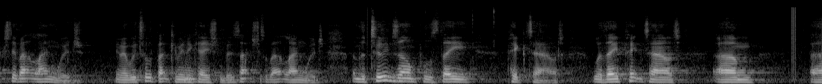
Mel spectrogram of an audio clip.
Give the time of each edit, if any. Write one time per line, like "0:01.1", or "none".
0:02.6

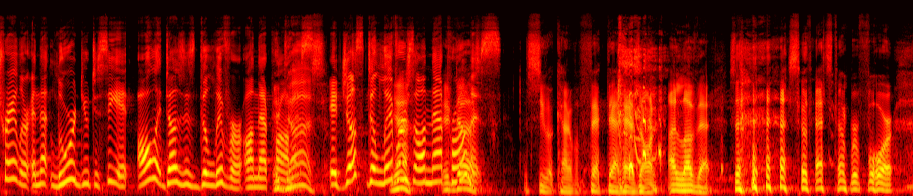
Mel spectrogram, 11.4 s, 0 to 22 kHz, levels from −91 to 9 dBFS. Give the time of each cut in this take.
0:08.3

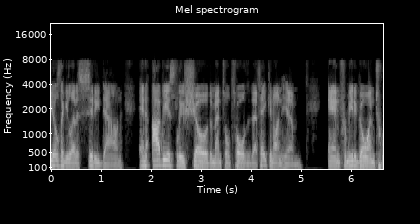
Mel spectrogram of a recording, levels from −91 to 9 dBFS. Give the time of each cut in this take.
0:04.1

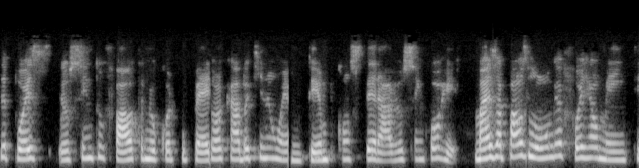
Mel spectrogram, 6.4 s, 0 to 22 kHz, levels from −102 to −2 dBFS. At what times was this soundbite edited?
0:02.1
0:02.9
0:03.4
0:05.3

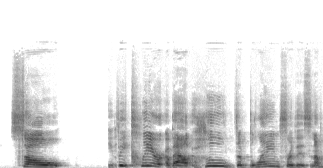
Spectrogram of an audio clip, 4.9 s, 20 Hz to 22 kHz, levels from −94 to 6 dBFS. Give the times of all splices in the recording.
0:01.7
0:03.5

